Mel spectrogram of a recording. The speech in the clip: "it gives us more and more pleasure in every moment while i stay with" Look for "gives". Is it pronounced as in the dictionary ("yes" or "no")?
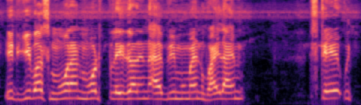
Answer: no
